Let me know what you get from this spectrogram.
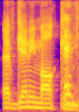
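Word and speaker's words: Evgeni Malkin: Evgeny Malkin.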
